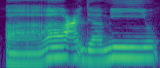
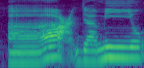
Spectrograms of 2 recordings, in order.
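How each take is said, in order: No difference in how they are said.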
